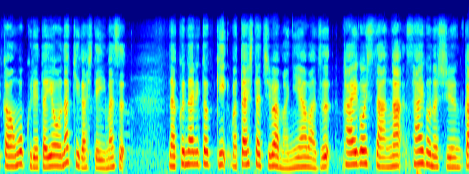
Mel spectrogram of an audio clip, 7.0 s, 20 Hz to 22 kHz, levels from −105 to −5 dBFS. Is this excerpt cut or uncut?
cut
